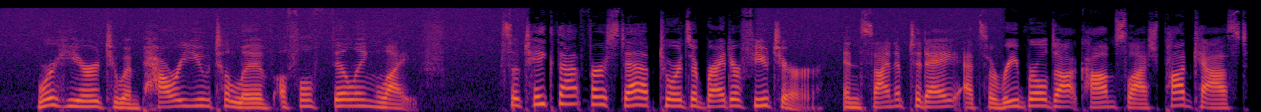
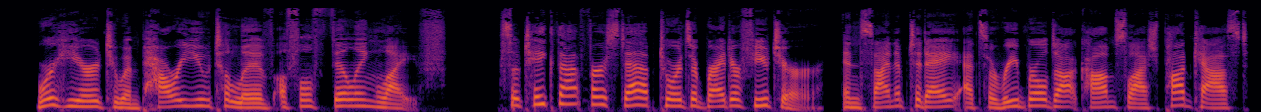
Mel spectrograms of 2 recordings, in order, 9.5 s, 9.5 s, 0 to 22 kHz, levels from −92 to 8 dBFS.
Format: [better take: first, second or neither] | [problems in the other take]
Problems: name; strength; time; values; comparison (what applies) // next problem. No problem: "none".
second | hiss; noticeable; until 4 s and from 5.5 to 7.5 s; 20 dB below the speech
